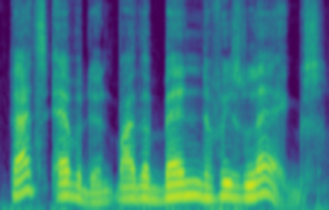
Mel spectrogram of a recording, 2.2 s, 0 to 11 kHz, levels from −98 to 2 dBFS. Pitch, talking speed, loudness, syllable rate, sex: 145 Hz, 220 wpm, -15 LUFS, 5.1 syllables/s, male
